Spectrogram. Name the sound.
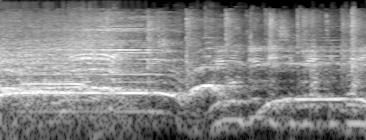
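audience cheering at comedy show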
